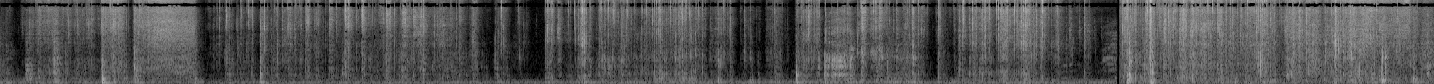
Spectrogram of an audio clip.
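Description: Clear plastic wrap on a cardboard box crinkling and tearing as it is cut with scissors and pulled off, with scattered clicks and taps from handling the box.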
